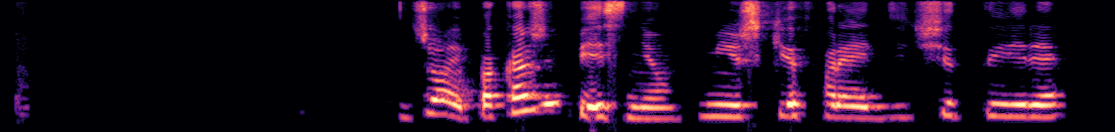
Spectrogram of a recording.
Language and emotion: Russian, positive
